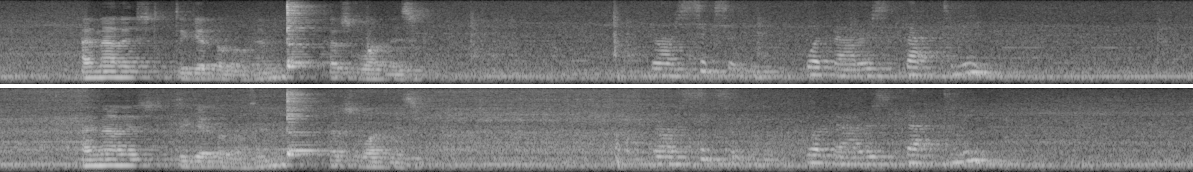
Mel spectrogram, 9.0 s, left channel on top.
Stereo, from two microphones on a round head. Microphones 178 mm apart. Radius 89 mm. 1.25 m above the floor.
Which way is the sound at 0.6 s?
70° left (ahead or behind).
